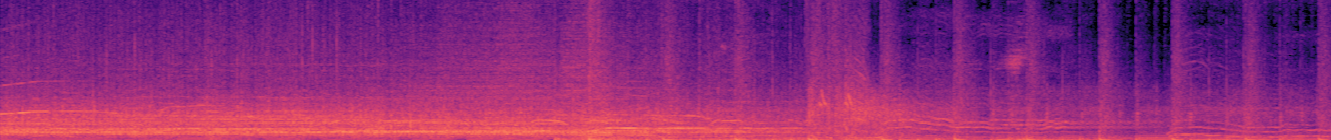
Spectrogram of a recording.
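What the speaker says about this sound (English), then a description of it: "Please just give a round of applause to everyone you saw tonight." A comedy club audience at Comedy Unleashed breaks into loud applause and crowd noise over tonal music, swelling and then thinning toward the end.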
